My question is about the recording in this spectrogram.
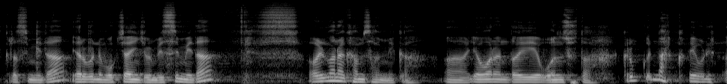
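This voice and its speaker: A middle-aged man, preaching a sermon in a lively, playful way that jumps up in pitch. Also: fast. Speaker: pastor.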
